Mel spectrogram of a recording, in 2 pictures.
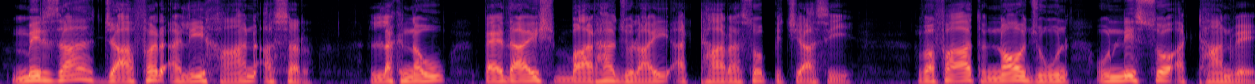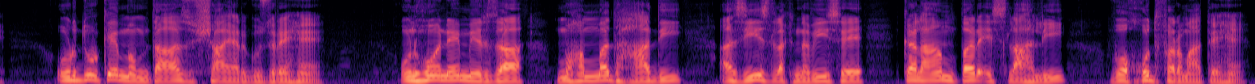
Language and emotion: Urdu, neutral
